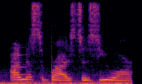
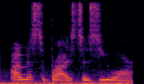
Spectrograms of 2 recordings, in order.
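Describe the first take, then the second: The two takes are said the same way.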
